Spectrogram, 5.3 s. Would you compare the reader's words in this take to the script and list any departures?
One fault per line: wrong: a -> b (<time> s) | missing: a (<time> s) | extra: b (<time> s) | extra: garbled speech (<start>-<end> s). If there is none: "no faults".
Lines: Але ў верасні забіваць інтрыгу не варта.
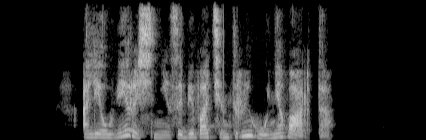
no faults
